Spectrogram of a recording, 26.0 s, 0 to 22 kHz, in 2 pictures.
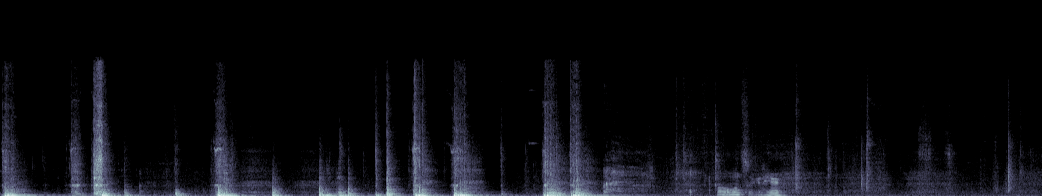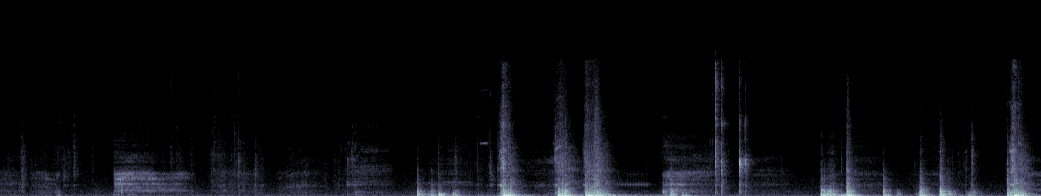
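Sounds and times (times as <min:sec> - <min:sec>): heavy dull thuds and knocks: 0:00.0 - 0:07.7, 0:18.2 - 0:21.8, 0:23.2 - 0:26.0.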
